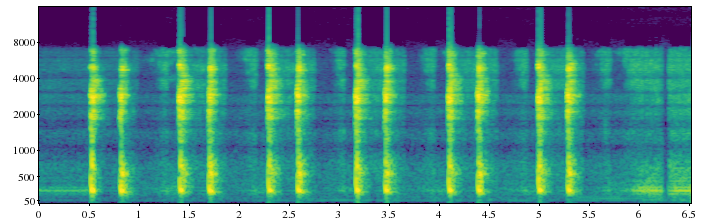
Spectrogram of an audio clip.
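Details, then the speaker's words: Regular paired lub-dub heart sounds at about 67 beats a minute during an auscultation demonstration of normal S1 (atrioventricular valve closure) and S2 (aortic and pulmonary valve closure); normal first and second heart sounds. "hay dos ritmos el r1 es el primero el siguiente ritmo es el r2 que éste se produce al cierre de las válvulas"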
